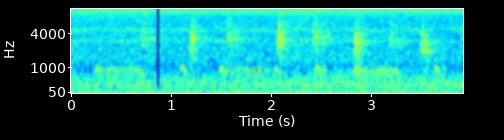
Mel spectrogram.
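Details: A Cape turtle dove at sunset on 14 March in Tswalu Kalahari Reserve, South Africa gives a soft, level cooing phrase ending in a short lift, repeated about every 1.3 seconds, over a hiss of insects and faint chirps.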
